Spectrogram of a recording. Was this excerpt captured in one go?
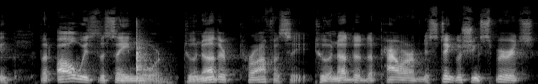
no; 1 cut; at 1.8 s

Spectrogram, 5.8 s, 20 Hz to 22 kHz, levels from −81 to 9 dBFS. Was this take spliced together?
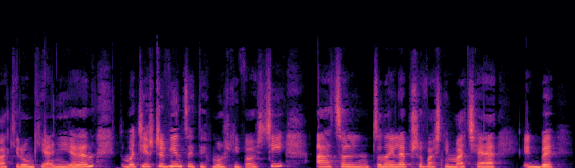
no; 0 cuts

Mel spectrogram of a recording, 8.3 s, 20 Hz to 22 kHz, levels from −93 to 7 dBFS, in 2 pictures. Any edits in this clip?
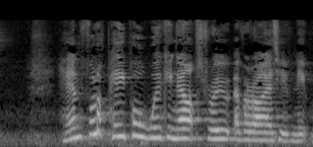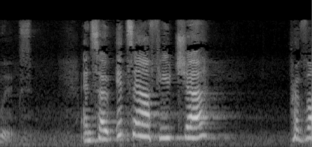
yes; 1 cut; at 5.1 s

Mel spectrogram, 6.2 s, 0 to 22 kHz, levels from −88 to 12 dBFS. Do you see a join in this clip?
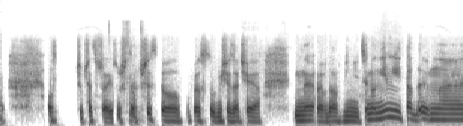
yes; 2 cuts; at 1.5 s, 4.2 s

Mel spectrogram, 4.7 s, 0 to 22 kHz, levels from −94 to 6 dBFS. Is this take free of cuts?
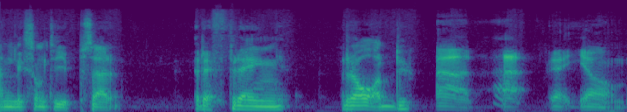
yes; 0 cuts

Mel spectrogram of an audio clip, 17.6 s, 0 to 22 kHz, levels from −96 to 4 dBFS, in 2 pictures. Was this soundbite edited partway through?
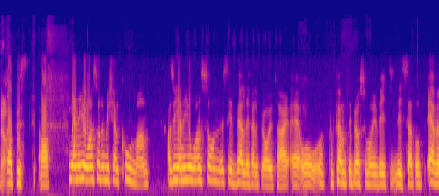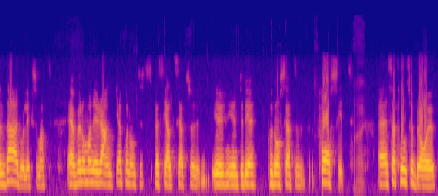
yes; 1 cut; at 1.4 s

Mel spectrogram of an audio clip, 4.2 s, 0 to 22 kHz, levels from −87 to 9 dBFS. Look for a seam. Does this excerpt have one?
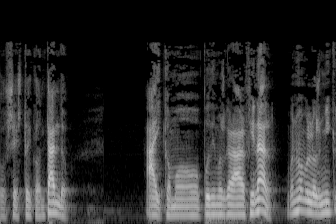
no; 0 cuts

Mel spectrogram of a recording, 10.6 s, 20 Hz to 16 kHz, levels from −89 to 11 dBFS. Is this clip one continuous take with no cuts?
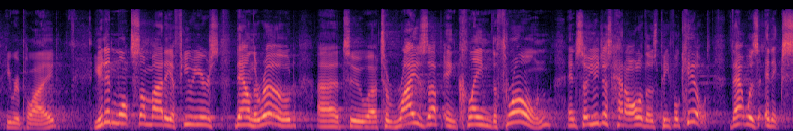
no; 1 cut; at 1.2 s

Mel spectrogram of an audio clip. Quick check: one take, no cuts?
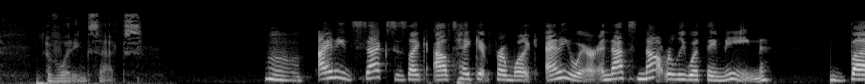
no; 1 cut; at 3.2 s

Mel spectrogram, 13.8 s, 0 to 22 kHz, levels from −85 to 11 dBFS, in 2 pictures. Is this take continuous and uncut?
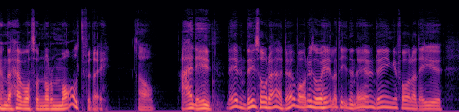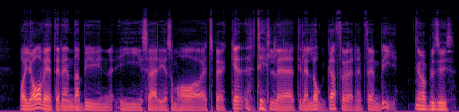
no; 1 cut; at 6.3 s

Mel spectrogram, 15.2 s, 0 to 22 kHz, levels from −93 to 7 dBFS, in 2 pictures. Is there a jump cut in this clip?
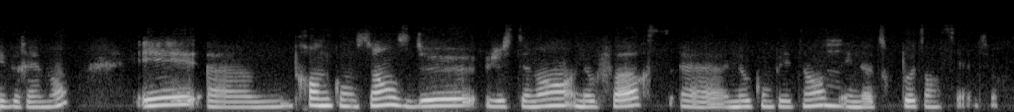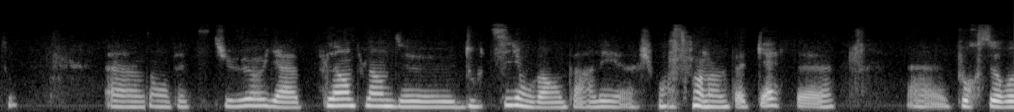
yes; 1 cut; at 8.7 s

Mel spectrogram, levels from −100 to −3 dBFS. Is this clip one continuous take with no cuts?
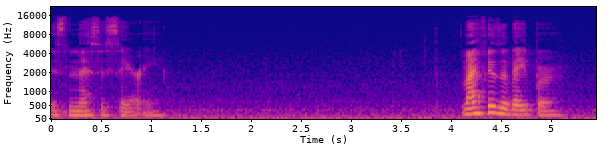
yes; 0 cuts

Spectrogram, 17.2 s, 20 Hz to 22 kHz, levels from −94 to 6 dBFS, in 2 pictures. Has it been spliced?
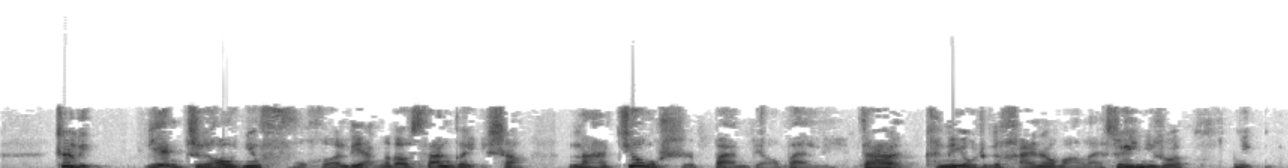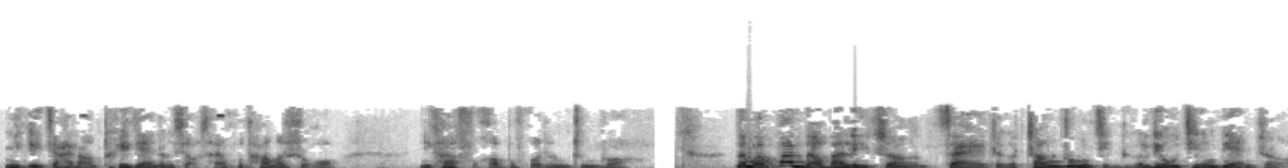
yes; 1 cut; at 5.6 s

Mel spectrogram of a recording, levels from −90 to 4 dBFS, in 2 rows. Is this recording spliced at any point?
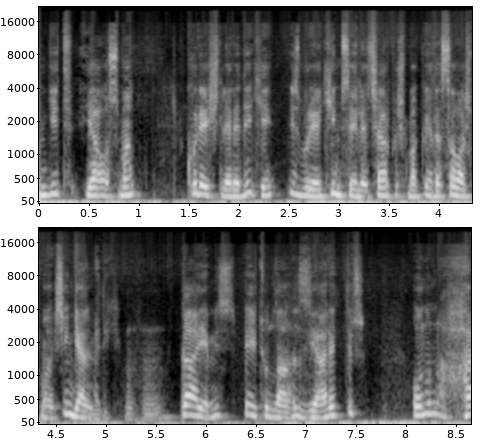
no; 0 cuts

